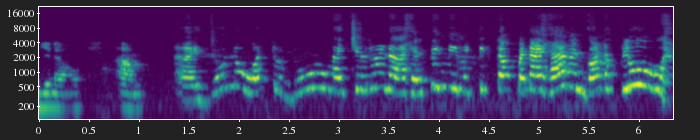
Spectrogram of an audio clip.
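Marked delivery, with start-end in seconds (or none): 1.4-6.3 high, squeaky, clueless mother voice, pitched much higher; clueless mum voice. Retold or imitated. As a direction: play a flustered mum lost with TikTok, up high. Retold TikTok character voice.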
